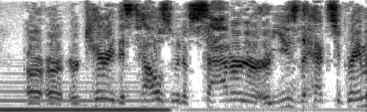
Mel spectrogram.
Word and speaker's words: Satur: It says, now the name Saturn in Chaldee is pronounced Satur, S-A-T-U-R.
